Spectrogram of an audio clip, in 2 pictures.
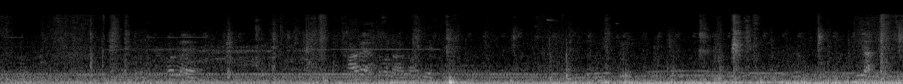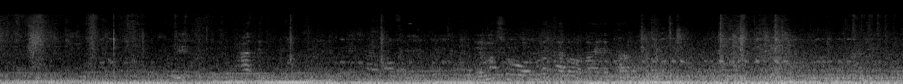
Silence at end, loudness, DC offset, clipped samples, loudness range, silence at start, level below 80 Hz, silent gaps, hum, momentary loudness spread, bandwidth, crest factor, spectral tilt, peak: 0 s; -30 LUFS; under 0.1%; under 0.1%; 8 LU; 0 s; -30 dBFS; none; none; 11 LU; 11.5 kHz; 18 dB; -7 dB/octave; -10 dBFS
